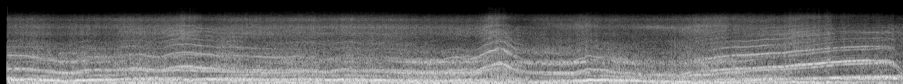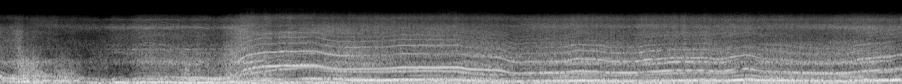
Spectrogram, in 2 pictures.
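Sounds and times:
drone motors whining: 0.1s - 18.0s.

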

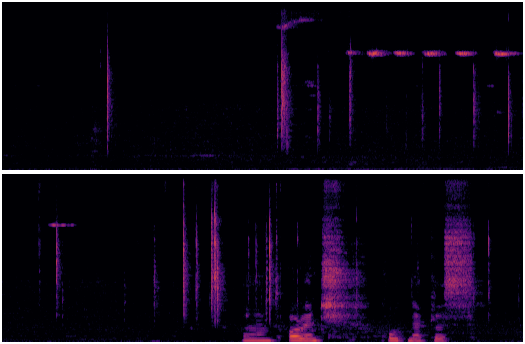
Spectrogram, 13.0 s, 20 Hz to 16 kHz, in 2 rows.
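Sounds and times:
beaded necklace clicking: 3.4s - 7.4s, 8.0s - 10.2s.

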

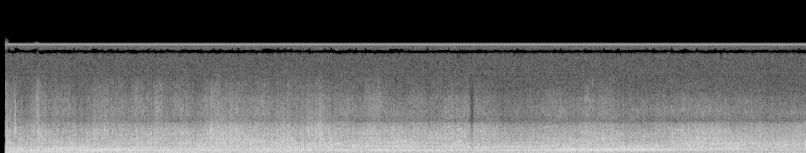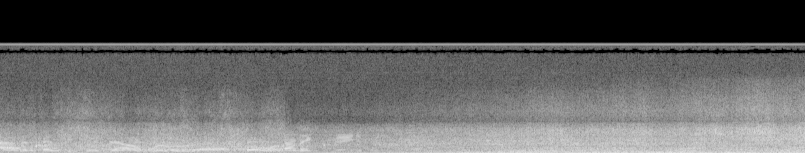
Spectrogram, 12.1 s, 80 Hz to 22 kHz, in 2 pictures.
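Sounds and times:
propeller aircraft engine drone: 0.0s - 12.0s.

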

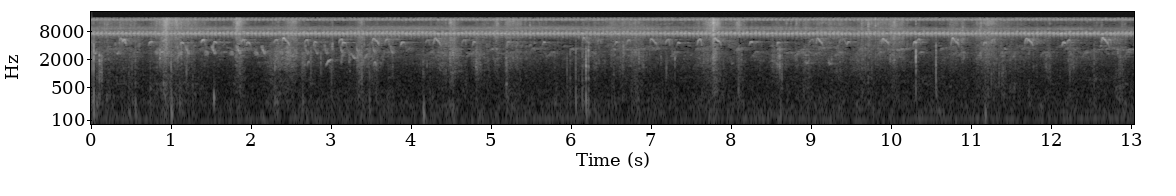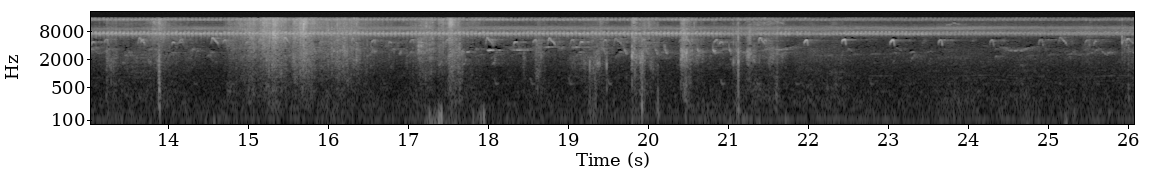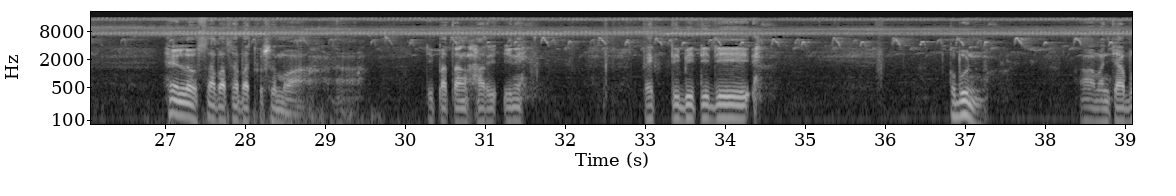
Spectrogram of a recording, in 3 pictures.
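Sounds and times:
insect chirps: 0.0s - 39.0s
insect drone: 0.0s - 39.0s.

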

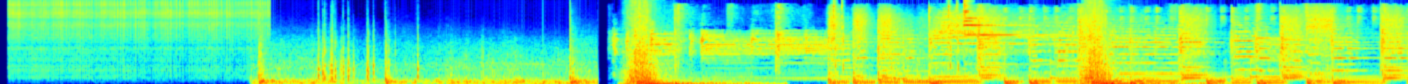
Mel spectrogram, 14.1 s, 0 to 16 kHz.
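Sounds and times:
sparkler-like hiss: 0.1s - 2.7s
firework cracks and pops: 0.1s - 4.5s
loud firework burst: 0.1s - 4.9s.

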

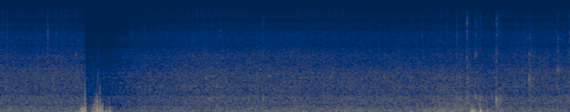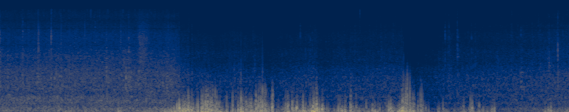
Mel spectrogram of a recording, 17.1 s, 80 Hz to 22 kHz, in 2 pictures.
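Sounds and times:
steady rain: 0.0s - 17.0s
wind: 0.0s - 17.0s
wind buffeting microphone: 1.1s - 1.9s, 5.2s - 17.0s.

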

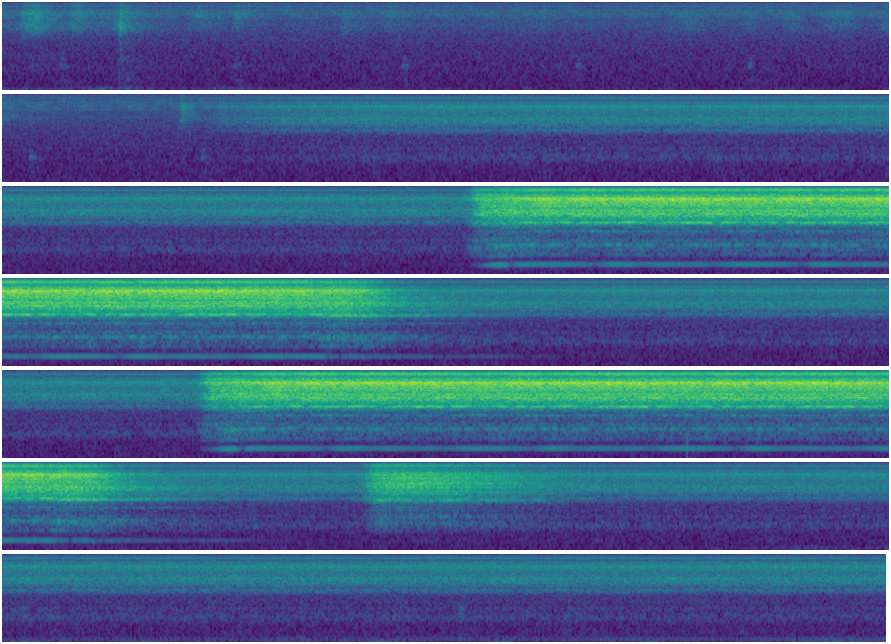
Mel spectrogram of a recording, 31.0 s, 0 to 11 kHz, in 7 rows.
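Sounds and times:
steam hissing: 5.5s - 31.0s
steam whistle blast: 11.2s - 16.2s, 18.7s - 25.1s.

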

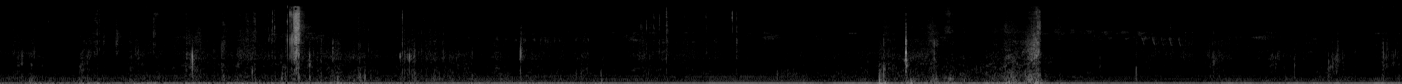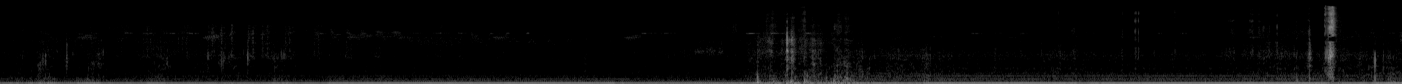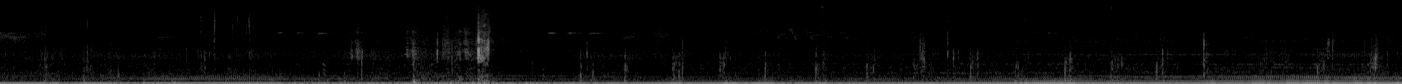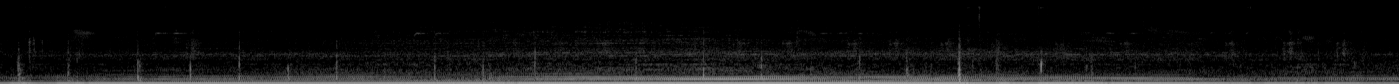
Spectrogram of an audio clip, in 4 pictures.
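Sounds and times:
footsteps crunching on gravel: 0.0s - 18.0s, 21.0s - 56.0s
sharp crunch or snap: 2.6s - 3.4s, 26.3s - 27.8s
low rumble: 33.5s - 56.0s.

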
